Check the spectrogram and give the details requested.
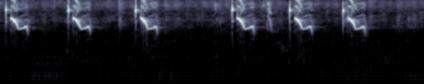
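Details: Olive-backed tailorbird calling in the morning, played as a lure to prompt other tailorbirds to sing: sharp, high notes that slide downward, repeated rapidly about every half second, six calls in quick succession.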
